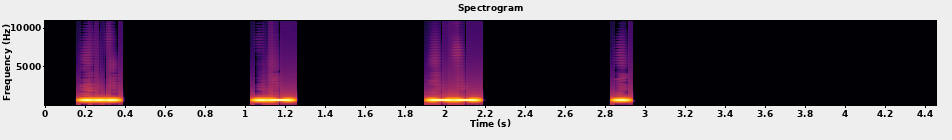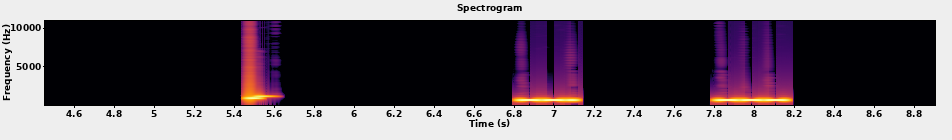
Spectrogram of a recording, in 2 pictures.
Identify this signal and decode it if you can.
Morse code, heard as a keyed tone, about 40 wpm, spaced as for 11 wpm, 690 Hz. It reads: SAME GO
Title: 8x Character Spacing - Top 300 Words - 40wpm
